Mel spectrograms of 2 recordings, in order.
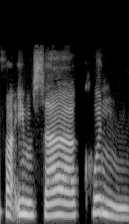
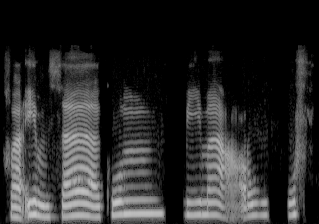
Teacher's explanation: iklab ini adalah mengubah bunyi nun sukun menjadi mim sukun. Ini kan kafnya aturannya dia bukan sukun, tanwin ya.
